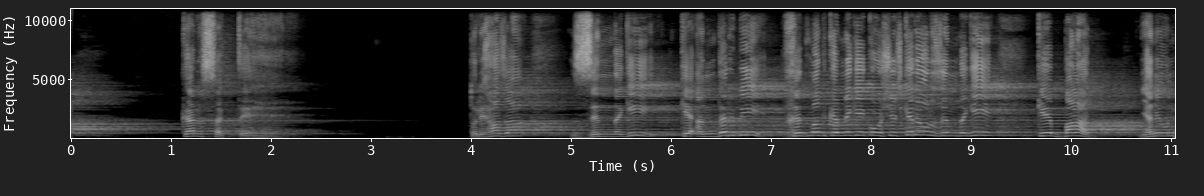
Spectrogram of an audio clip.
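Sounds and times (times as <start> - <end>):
man speaking: 1.1 - 2.2, 4.0 - 11.0.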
